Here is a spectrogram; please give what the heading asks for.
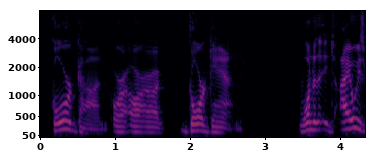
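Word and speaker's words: Gargon: is called a gorgon or or or a Gorgan one of the I always wrote it down as Gorgon okay but it's I think they pronounce it Gorgan it's a Gorgan and the entire reason why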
